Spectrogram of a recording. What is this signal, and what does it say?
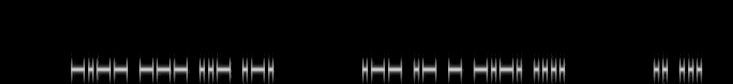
Morse code, heard as a keyed tone, about 28 wpm, 700 Hz. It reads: YOUR WATCH IS
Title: 3x Word-Spacing - Sentences from Top 400 Words - 28wpm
